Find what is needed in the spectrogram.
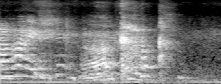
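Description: Indistinct talk from several people in a room, with a short cough about a second and a half in.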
